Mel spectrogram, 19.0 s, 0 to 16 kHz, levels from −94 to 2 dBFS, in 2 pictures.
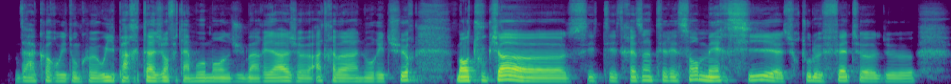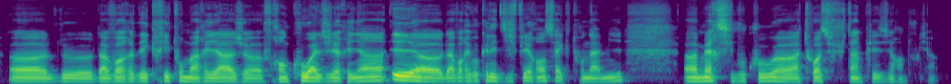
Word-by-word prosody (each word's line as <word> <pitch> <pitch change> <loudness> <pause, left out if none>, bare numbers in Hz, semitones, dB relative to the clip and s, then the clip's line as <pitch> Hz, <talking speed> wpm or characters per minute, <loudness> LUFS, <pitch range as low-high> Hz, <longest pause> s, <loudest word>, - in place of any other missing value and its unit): D'accord, 105 -1 -5
oui, 100 - -3
donc, 100 -1 -8
heu, 95 - -2
oui, 110 +4 0
partager 105 +1 0
en 110 - +1
fait 110 -1 -10
un 95 - -2
moment 100 +1 -2
du 95 -1 -8
mariage, 100 +2 0
heu, 95 -1 -4
à - - -1
travers 100 -2 -2
la 95 0 -2
nourriture. 100 +6 -3 0.4
Mais 115 - +9
en 120 - +9
tout 120 -1 -5
cas, 140 +4 +7 0.2
heu, 100 -2 +3
c'était 105 +2 -9
très 115 +4 -3
intéressant, 120 +2 -3
merci 125 +2 +1
et 105 -5 +1
surtout 120 - -7
le 105 -3 -1
fait, 115 +1 -1
heu, 100 -2 -2
de, 95 0 -6 0.5
heu, 100 -1 +2
de 100 -1 -2
d'avoir 100 0 0
décrit 105 +2 -3
ton 110 - -6
mariage, 100 0 0
heu, 95 -1 -2
franco-algérien 105 +3 0
et 130 -3 +9
heu, 105 -3 +4
d'avoir 100 +1 -2
évoqué 100 +2 -6
les 110 - 0
différences 105 +2 -5
avec 100 -2 -6
ton 100 -1 -7
amie. 100 +5 -5 0.6
Heu, 105 0 +3
merci 105 -1 +2
beaucoup, 110 +2 -3
heu, 105 -2 +1
à 100 - 0
toi. 105 +2 -1
Ce - - -3
fut - - -15
un 95 - -2
plaisir, 90 -1 -11
en 85 - -17
tout - - -32
cas. - - -25
105 Hz, 195 wpm, -22 LUFS, 100-110 Hz, 0.6 s, Mais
